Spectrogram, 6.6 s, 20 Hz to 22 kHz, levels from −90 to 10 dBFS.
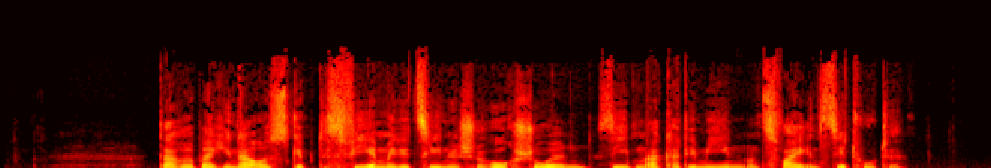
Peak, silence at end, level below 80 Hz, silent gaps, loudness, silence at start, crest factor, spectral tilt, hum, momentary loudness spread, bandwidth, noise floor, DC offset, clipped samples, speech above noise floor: -10 dBFS; 0.6 s; -64 dBFS; none; -28 LUFS; 1.05 s; 20 dB; -4 dB/octave; none; 8 LU; 15.5 kHz; -69 dBFS; under 0.1%; under 0.1%; 41 dB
